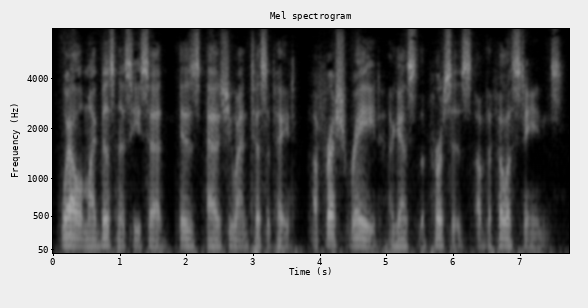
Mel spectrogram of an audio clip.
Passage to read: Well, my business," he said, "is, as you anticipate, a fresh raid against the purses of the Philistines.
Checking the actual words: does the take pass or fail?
pass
